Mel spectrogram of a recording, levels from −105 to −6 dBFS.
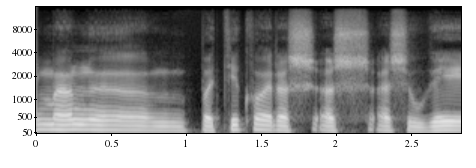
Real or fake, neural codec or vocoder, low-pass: fake; autoencoder, 48 kHz, 32 numbers a frame, DAC-VAE, trained on Japanese speech; 14.4 kHz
